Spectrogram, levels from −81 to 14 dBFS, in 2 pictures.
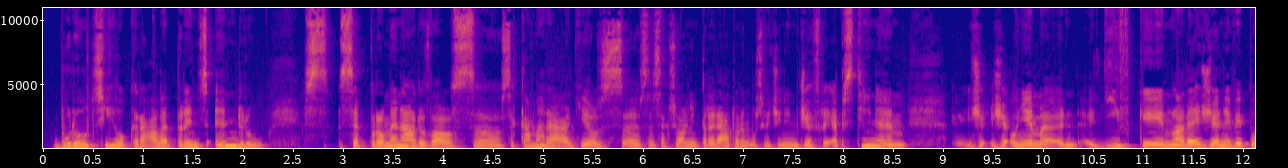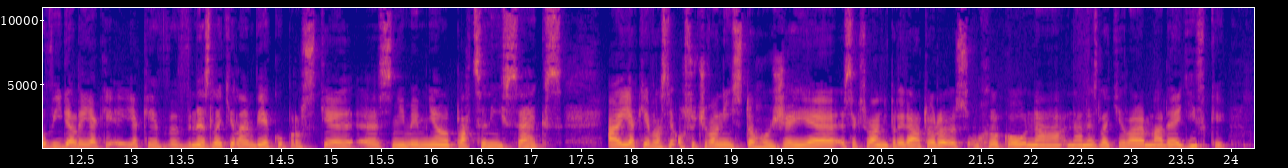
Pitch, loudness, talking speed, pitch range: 180 Hz, -16 LUFS, 135 wpm, 170-200 Hz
